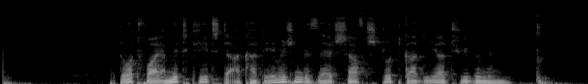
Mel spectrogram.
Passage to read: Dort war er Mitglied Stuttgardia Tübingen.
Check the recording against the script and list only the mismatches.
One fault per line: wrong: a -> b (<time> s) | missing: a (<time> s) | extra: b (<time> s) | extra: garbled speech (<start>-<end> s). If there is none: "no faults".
extra: der Akademischen Gesellschaft (2.3 s)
